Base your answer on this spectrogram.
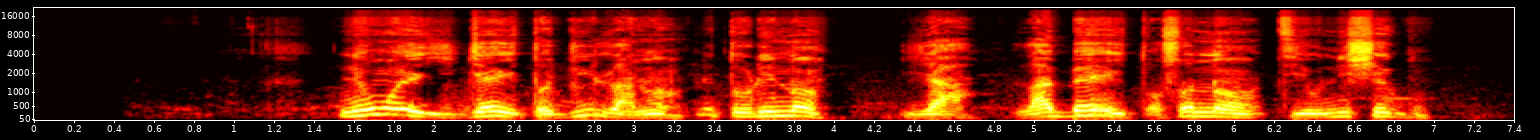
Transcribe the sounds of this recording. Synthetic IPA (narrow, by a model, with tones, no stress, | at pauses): nĩ˦w̃ɔ̃˦e˦˨ji˨d͡ʒɛ˨˦i˦˨tɔ˨d͡ʒu˨˦i˦˨la˨nã˨nĩ˨˦to˧ɾi˦nãː˦˨ | i˨ja˨ | la˨˦bɛ˦i˦˨tɔ˨sɔ˨˦nãː˦˨ti˧˦o˧nĩ˦ʃe˦ɡũ˨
